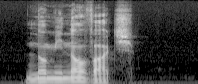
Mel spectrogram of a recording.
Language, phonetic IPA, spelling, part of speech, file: Polish, [ˌnɔ̃mʲĩˈnɔvat͡ɕ], nominować, verb, Pl-nominować.ogg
